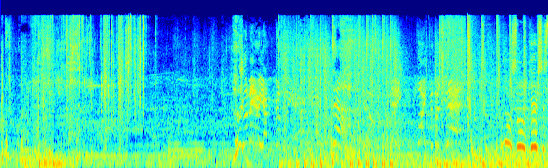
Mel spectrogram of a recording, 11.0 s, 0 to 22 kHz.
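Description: In Borderlands 3, enemies fire at the player in bursts of rapid gunfire mixed with impacts, scrapes and footsteps, under a player's voice talking throughout the busy combat.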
